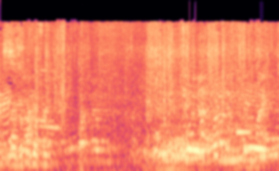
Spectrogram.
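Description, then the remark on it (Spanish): A person imitates a pigeon's cooing, producing low, throaty, warbling coos that run on continuously for a few seconds at moderate loudness. “¿Me está diciendo paloma?”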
